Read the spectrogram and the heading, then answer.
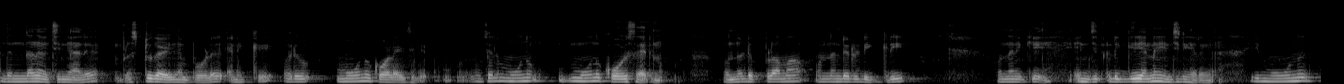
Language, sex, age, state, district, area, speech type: Malayalam, male, 18-30, Kerala, Kozhikode, urban, spontaneous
